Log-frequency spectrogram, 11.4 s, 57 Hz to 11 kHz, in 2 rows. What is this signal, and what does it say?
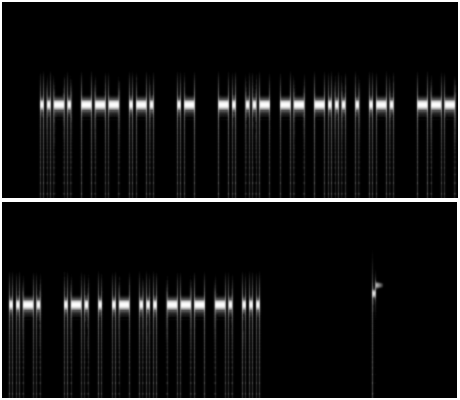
Morse code, heard as a keyed tone, about 28 wpm, 700 Hz. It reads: FOR A NUMBER OF REASONS
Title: Sets of 5 Words Encore2 28wpm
